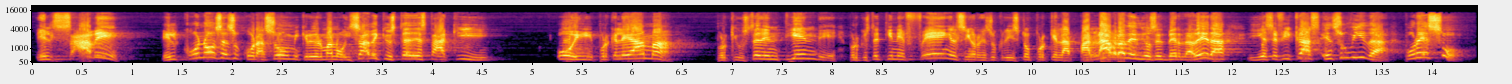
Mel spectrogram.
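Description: A man preaching a sermon in an animated way, asking his congregation questions and chuckling between phrases. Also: very high-pitched, normal speed.

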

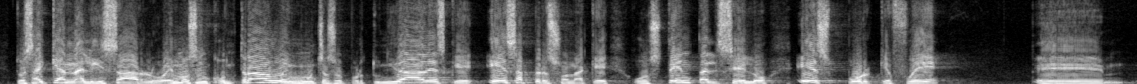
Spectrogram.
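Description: A male pastor preaching a sermon in an animated way, acting out jealous couples in quick asides. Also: sits high.

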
